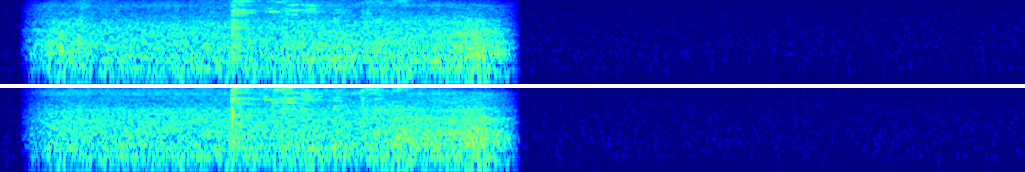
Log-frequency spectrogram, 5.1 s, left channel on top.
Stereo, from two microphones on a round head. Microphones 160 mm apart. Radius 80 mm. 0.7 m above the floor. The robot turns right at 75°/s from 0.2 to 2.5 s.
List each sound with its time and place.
1.1 s breaking glass: 90° right, 3 m; by 2.1 s 15° right (ahead or behind), 3 m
